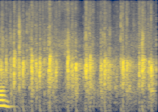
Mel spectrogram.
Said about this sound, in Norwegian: gi han en liten applaus, og så skal vi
